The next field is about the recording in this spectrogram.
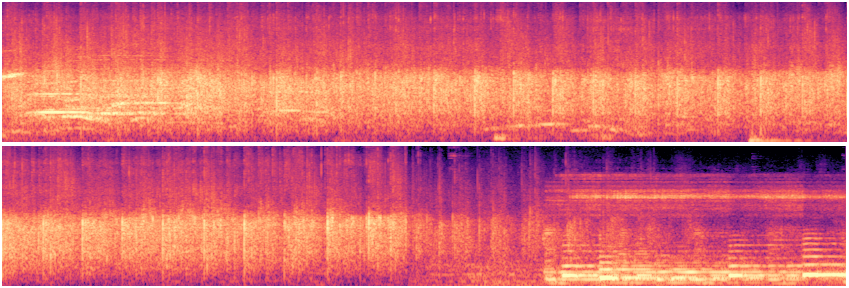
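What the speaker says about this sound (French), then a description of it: "Merci Samia, vous pouvez l'applaudir." Audience applause after a singer's performance, sustained dense clapping for roughly twelve seconds before fading, then a piano and voice begin a new song.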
